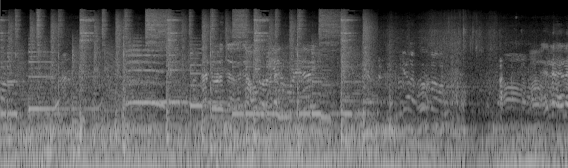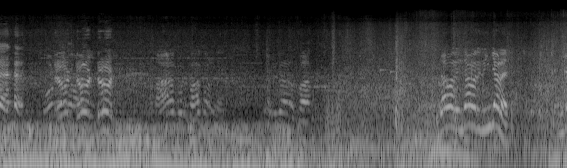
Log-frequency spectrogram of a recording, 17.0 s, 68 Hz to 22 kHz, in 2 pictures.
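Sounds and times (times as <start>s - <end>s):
people's voices: 0.0s - 13.8s
boat engine rumbling: 0.0s - 17.0s.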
